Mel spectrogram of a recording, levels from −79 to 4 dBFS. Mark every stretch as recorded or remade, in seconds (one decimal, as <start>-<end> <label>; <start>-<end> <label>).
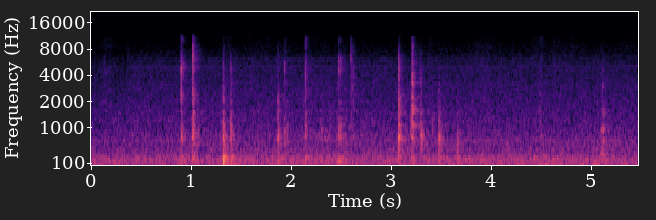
0.0-5.5 recorded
